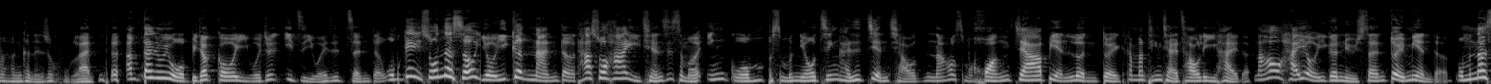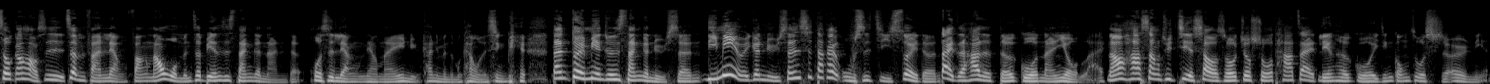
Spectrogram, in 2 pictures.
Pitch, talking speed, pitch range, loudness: 180 Hz, 365 characters per minute, 150-220 Hz, -26 LUFS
